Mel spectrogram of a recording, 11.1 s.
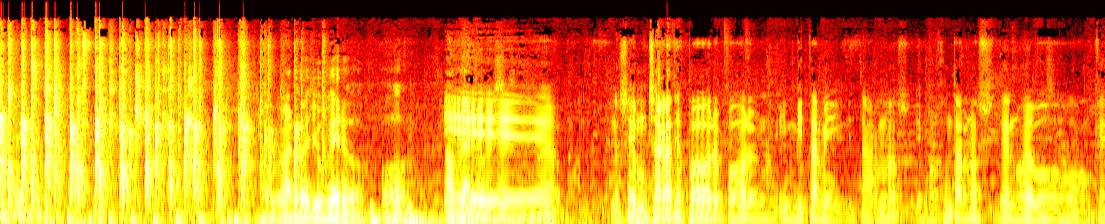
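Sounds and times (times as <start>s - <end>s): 
group clapping rhythmically: 0.0s - 3.7s
speech: 2.9s - 11.0s.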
